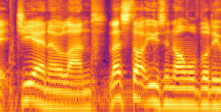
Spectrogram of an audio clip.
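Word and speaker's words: gno.land: have no bloody idea how to say it gno land let's start using normal bloody words for these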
